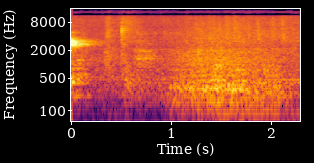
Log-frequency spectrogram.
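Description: Sliding wardrobe door pulled across, rolling along its track for about a second and a half after a light click about half a second in.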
